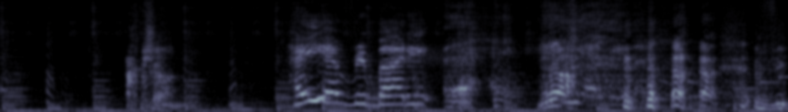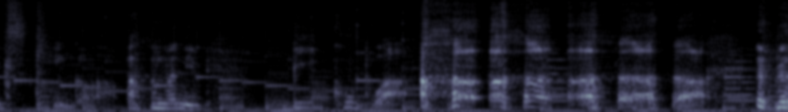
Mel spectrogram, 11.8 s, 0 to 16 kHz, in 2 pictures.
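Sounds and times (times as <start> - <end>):
speech: 1.0 - 1.5, 2.2 - 11.8
harsh repeated coughing: 3.2 - 5.6, 9.0 - 11.8
laughter: 3.2 - 5.9, 11.6 - 11.8.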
